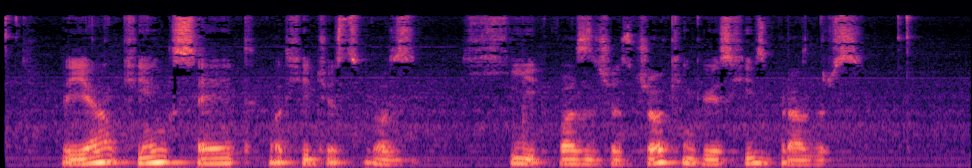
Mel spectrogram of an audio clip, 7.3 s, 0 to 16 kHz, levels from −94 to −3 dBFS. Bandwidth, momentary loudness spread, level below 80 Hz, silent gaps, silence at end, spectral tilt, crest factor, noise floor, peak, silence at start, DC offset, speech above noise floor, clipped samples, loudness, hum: 11.5 kHz; 22 LU; -48 dBFS; none; 0.45 s; -5.5 dB/octave; 18 dB; -46 dBFS; -6 dBFS; 0.05 s; under 0.1%; 24 dB; under 0.1%; -23 LUFS; none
